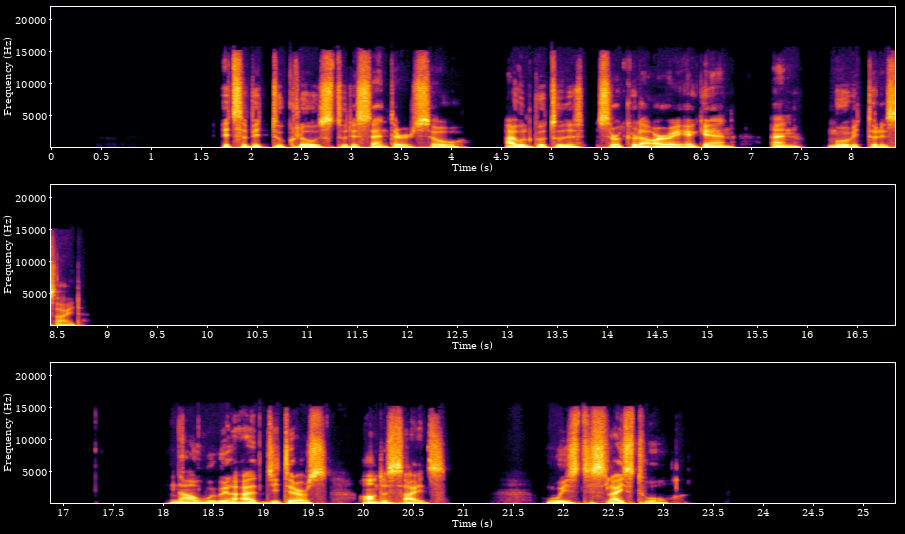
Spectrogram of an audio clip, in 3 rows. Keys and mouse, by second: 14.8 middle drag, 15.9 alt+f, 16.8-18.8 middle drag, 19.4 middle drag, 22.2 alt+f.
